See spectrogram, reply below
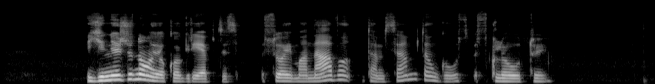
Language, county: Lithuanian, Vilnius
